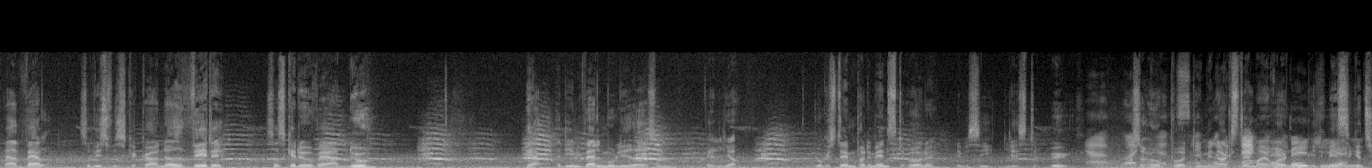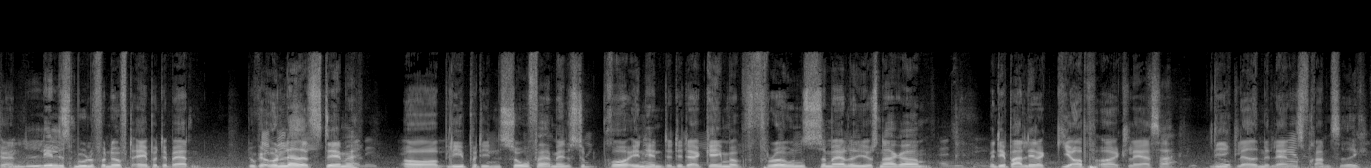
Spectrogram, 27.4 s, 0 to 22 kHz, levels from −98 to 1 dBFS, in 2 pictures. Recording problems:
animal sounds; loud; throughout; 5 dB below the speech

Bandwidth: 15 kHz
